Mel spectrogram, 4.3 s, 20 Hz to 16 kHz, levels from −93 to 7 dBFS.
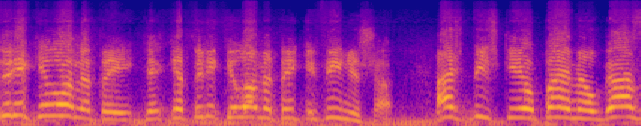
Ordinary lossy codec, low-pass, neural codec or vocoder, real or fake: Opus, 16 kbps; 14.4 kHz; codec, 44.1 kHz, 2.6 kbps, DAC; fake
